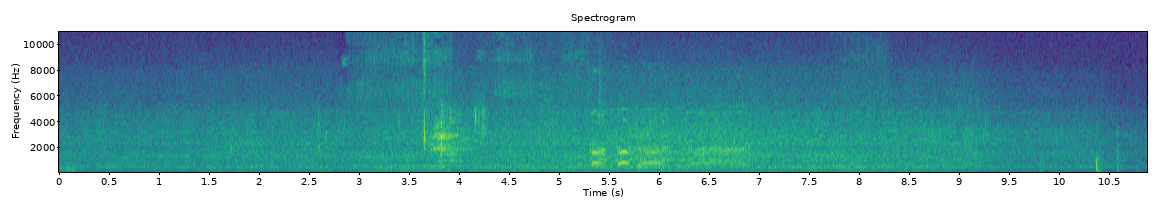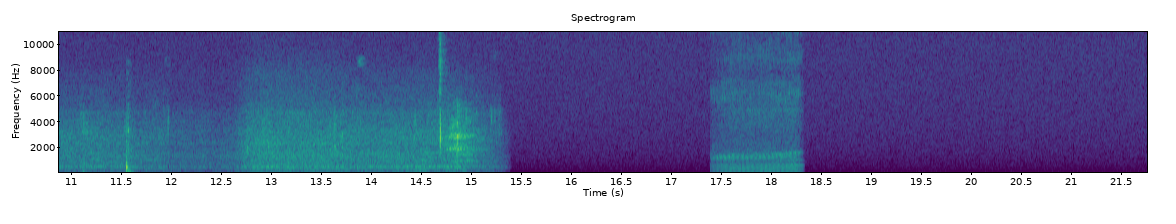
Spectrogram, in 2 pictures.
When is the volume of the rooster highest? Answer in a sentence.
The volume of the rooster peaks at 6 seconds.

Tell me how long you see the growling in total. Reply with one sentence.
The growling can be heard for 4 seconds in total.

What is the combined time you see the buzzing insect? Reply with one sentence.
You can hear the buzzing insect for 15 seconds altogether.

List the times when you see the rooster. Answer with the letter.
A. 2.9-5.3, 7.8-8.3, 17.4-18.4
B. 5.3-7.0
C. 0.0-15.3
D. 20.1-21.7
B.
